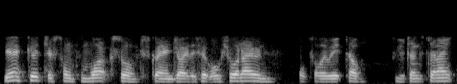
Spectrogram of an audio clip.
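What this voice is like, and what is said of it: Fife accent. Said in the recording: “that's a Fife ... accent.”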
